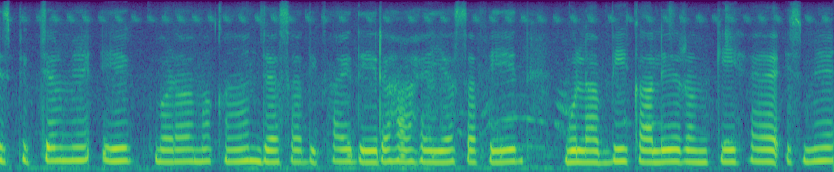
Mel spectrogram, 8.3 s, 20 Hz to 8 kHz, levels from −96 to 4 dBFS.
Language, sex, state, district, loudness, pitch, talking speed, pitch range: Hindi, female, Goa, North and South Goa, -14 LUFS, 210 Hz, 145 wpm, 200-215 Hz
